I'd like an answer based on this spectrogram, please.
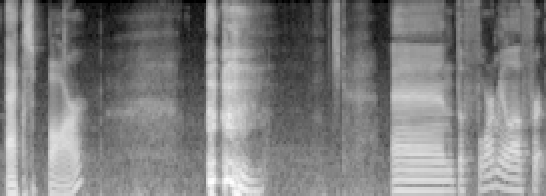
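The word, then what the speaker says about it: x̄: it's a sample mean um this is denoted x bar that's how this is pronounced it's x with a line over it it's called x bar and the formula for x bar is x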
